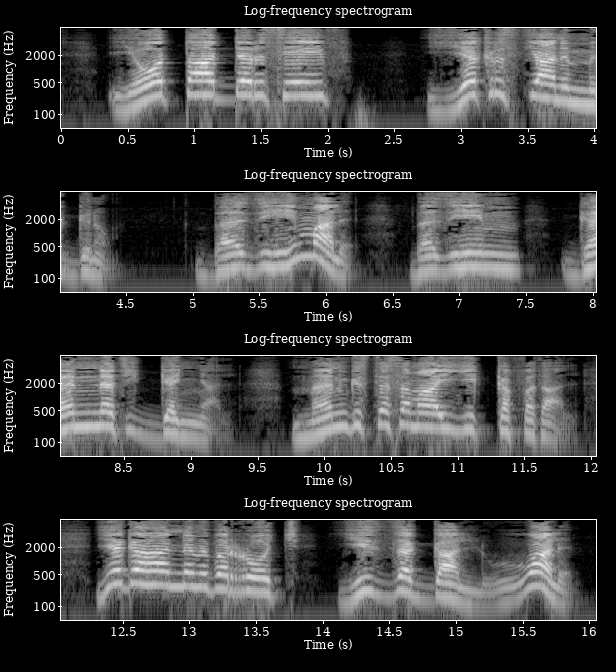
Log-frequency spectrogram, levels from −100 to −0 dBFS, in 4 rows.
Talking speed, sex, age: 65 wpm, male, 40-59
